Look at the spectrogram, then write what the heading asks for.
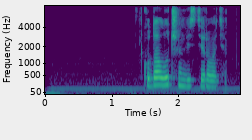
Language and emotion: Russian, neutral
